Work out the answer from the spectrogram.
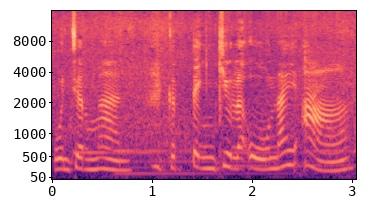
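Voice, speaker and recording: A woman's voice: fairly high pitch, slow, noisy background. An actress playing a plain-spoken, complaining village woman in a radio comedy drama, with an Ilocano Filipino accent. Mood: chatty, complaining.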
